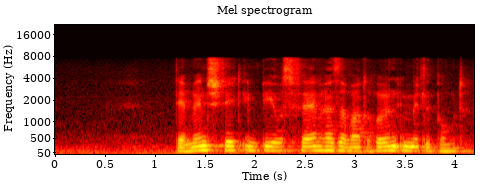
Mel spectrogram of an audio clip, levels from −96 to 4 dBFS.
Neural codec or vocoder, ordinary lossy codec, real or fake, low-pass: codec, 16 kHz, 6 kbps, DAC; none; fake; none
